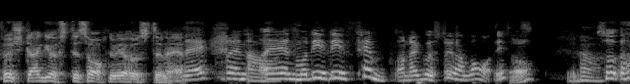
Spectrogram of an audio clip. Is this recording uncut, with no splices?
no; 5 cuts; at 1.1 s, 2.3 s, 3.0 s, 3.3 s, 4.4 s

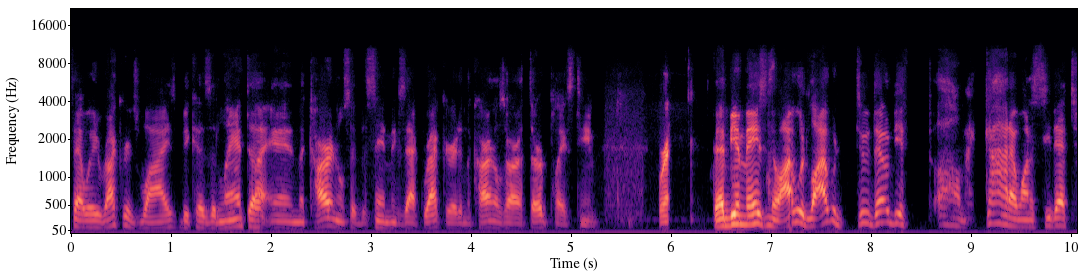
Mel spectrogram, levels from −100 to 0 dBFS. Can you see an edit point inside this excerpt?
no; 0 cuts

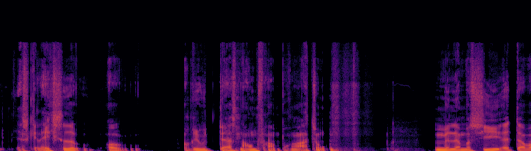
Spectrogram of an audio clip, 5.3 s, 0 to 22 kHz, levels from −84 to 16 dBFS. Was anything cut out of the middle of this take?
no; 0 cuts

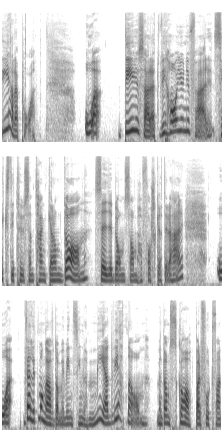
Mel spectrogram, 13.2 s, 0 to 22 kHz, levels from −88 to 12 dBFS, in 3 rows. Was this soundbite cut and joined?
no; 0 cuts

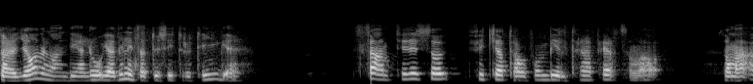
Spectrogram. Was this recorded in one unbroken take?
yes; 0 cuts

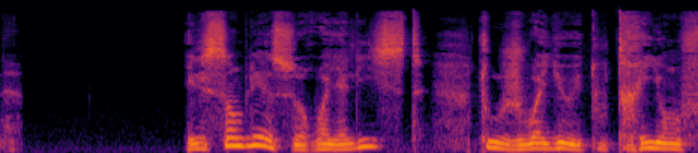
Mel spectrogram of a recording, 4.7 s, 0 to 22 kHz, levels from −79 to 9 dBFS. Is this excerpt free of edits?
no; 1 cut; at 1.9 s

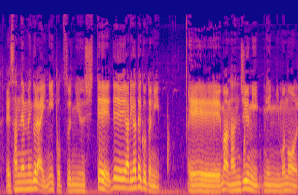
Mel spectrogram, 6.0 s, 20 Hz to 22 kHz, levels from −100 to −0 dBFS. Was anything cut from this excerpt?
no; 0 cuts

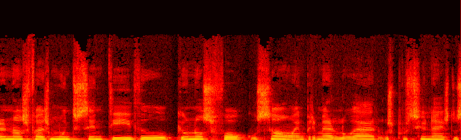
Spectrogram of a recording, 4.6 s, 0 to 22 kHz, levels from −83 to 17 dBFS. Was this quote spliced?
yes; 1 cut; at 1.8 s

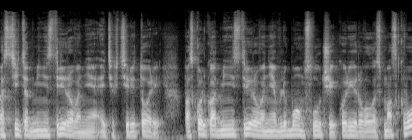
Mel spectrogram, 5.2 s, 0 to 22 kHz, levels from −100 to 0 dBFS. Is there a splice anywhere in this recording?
no; 0 cuts

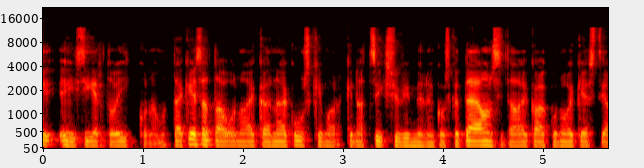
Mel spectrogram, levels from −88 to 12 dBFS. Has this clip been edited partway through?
no; 0 cuts

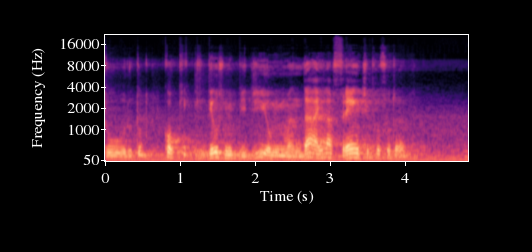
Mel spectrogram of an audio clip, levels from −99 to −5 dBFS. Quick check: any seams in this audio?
yes; 2 cuts; at 1.2 s, 3.0 s

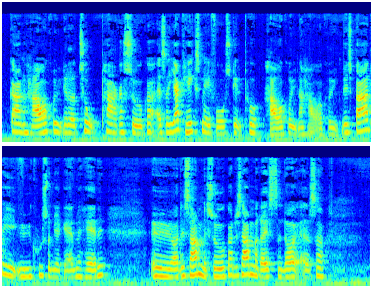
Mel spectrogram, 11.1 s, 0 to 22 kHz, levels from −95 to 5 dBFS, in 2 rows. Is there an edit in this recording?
no; 0 cuts

